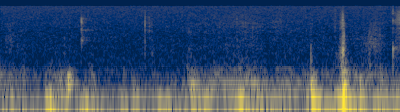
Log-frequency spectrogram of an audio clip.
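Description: Handling noise from the camera being picked up and swung round: an uneven low rumble with dull thumps, and one sharper knock near the end.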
